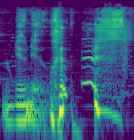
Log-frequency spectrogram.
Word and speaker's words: Nuno: be a manager and yes his name is pronounced as nunu but this was a recurrent bug since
